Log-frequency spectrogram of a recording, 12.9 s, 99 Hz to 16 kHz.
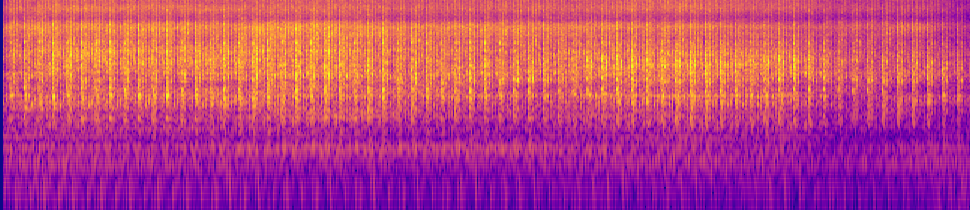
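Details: Ford Transit 2.4 diesel that knocks, misfires and stalls: idle with a hard regular knock about two and a half per second and an uneven shaking beat; cause unclear.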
